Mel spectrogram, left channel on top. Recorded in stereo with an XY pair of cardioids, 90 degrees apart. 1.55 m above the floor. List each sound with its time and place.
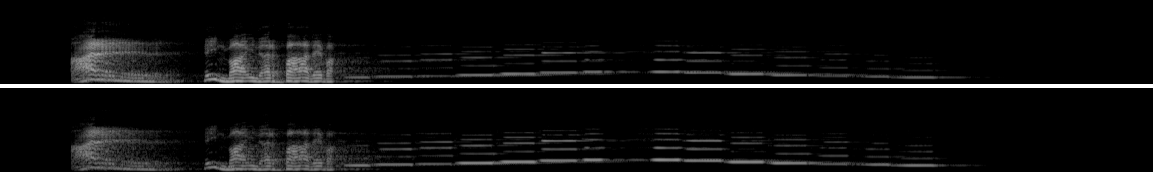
0.7 s singing: 55° left, 0.6 m
3.4 s a flute: 45° right, 1.0 m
